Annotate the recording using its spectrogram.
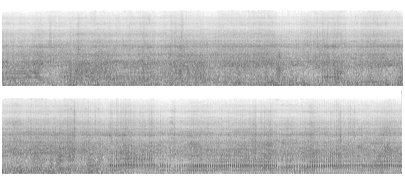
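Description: Tyres crunch over loose dirt and stones.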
